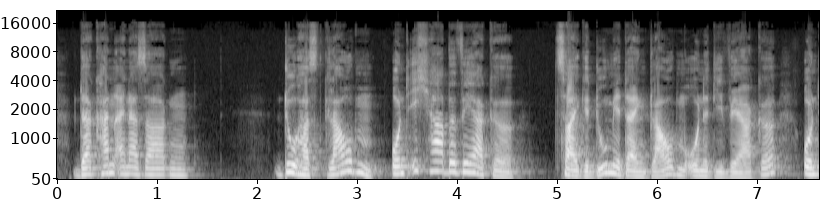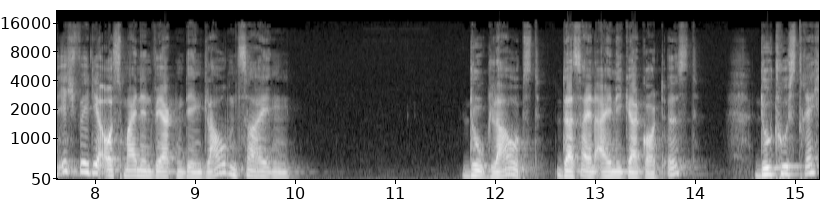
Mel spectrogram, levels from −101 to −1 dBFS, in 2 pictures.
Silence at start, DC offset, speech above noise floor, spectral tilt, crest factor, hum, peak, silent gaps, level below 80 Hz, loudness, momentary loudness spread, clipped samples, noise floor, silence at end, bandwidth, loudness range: 0.15 s; under 0.1%; 47 dB; -6 dB/octave; 16 dB; none; 0 dBFS; none; -50 dBFS; -15 LUFS; 9 LU; under 0.1%; -61 dBFS; 0 s; 16.5 kHz; 5 LU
